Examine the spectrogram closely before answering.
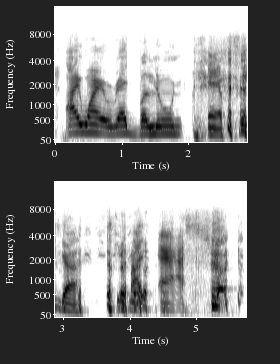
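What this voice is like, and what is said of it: Imitates another person's voice. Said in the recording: “your Robert Kraft impersonation”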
